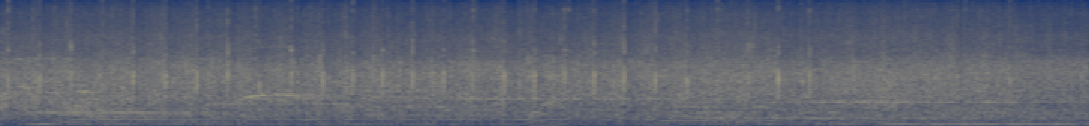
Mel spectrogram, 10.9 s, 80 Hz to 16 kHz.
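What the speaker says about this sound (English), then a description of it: "Yes, give yourself a round of applause" A graduating class of 2017 applauds at a commencement speech, a loud, dense wall of clapping and crowd noise that runs steadily throughout, with faint background voices mixed in.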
